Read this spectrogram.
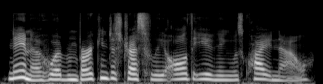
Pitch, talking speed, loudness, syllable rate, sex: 225 Hz, 220 wpm, -16 LUFS, 6.4 syllables/s, female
